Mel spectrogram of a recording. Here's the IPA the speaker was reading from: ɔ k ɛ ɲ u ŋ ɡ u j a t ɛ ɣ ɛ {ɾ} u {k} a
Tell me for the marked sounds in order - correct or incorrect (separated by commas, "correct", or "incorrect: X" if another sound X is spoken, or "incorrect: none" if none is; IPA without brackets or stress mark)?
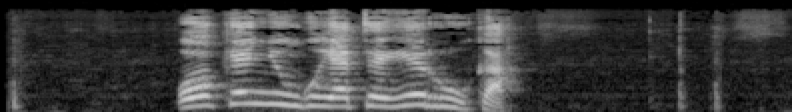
correct, correct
